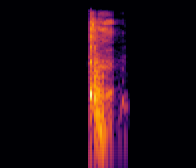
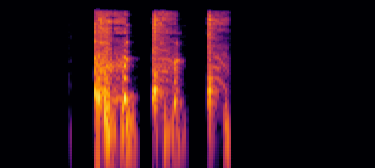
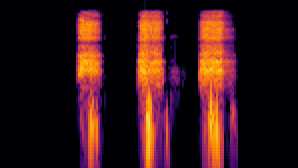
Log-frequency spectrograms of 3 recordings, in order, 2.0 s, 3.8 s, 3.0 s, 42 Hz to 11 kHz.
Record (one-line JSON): {"cough_length": "2.0 s", "cough_amplitude": 30633, "cough_signal_mean_std_ratio": 0.19, "three_cough_length": "3.8 s", "three_cough_amplitude": 27713, "three_cough_signal_mean_std_ratio": 0.26, "exhalation_length": "3.0 s", "exhalation_amplitude": 32768, "exhalation_signal_mean_std_ratio": 0.4, "survey_phase": "alpha (2021-03-01 to 2021-08-12)", "age": "18-44", "gender": "Female", "wearing_mask": "No", "symptom_cough_any": true, "symptom_new_continuous_cough": true, "symptom_fatigue": true, "symptom_fever_high_temperature": true, "symptom_headache": true, "symptom_change_to_sense_of_smell_or_taste": true, "symptom_loss_of_taste": true, "symptom_onset": "5 days", "smoker_status": "Current smoker (1 to 10 cigarettes per day)", "respiratory_condition_asthma": false, "respiratory_condition_other": false, "recruitment_source": "Test and Trace", "submission_delay": "2 days", "covid_test_result": "Positive", "covid_test_method": "RT-qPCR", "covid_ct_value": 19.3, "covid_ct_gene": "ORF1ab gene"}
